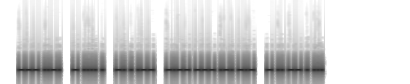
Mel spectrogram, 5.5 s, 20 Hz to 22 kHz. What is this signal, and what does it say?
Morse code, heard as a keyed tone, about 50 wpm, 700 Hz. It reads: OF THE NEW YORK TIMES
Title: Sets of 5 Words 50wpm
